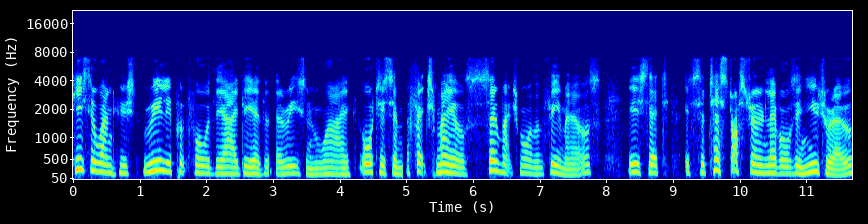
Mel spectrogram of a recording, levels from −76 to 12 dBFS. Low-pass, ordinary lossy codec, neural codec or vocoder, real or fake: 7.2 kHz; Opus, 16 kbps; none; real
